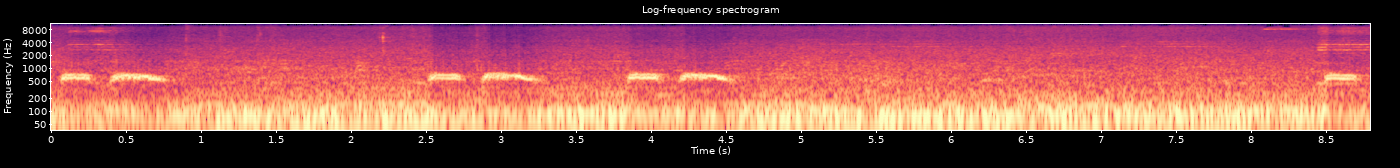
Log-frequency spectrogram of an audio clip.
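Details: Spotted dove lure call for trapping wild doves: low, mellow two-part coos, a short note then a longer falling one, given in three phrases with long gaps, over steady low rumbling background noise.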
